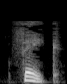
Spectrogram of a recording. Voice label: "Fake", English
